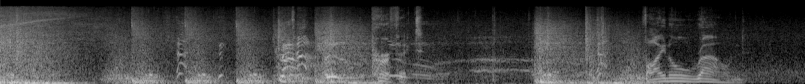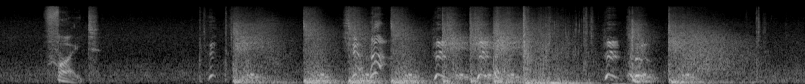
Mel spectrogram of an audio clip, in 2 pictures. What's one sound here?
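Heavy punches and kicks land with sharp thuds and cracks.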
